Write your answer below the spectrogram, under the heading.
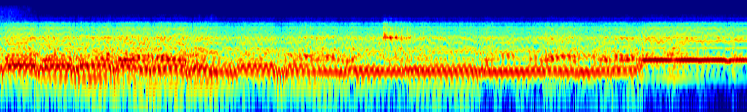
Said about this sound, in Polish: Już sobie kiedyś opowiadaliśmy, co to znaczy, ale profilaktycznie przypomnę, że ruchomym mostkiem można robić takie rzeczy.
